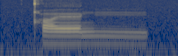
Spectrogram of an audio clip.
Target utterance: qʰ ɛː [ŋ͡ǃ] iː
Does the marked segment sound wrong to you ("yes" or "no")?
yes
